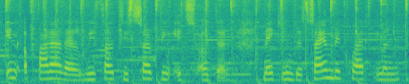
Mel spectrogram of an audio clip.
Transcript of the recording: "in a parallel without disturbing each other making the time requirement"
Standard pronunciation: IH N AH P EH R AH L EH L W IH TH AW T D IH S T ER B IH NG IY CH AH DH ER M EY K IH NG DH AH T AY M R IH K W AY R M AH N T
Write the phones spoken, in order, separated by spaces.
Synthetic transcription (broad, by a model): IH N AH P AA R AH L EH L W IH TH AW T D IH S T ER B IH NG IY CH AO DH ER M EY K IH NG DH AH S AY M R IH K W AY M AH N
